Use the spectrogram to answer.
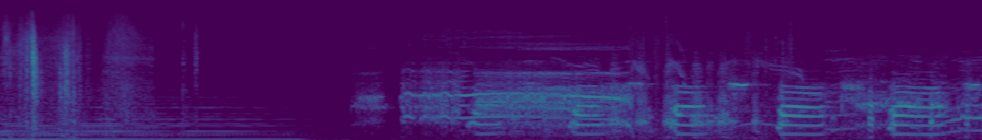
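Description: A rooster crows several times in quick succession, with loud, strained, harmonic calls rising and falling. A short, different burst of sound and a moment of silence come before it.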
